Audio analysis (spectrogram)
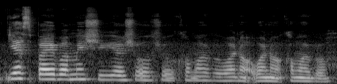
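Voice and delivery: quiet, sinking half-hearted yes; reluctant agreement. Retold or imitated. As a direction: give in grudgingly, voice dropping away. Grudgingly giving in to daughter's visit.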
